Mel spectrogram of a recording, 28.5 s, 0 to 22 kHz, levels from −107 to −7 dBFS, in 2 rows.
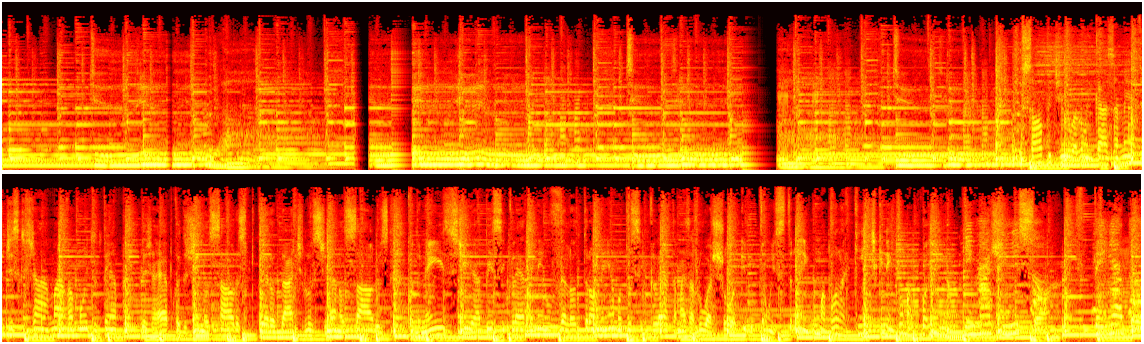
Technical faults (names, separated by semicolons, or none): burst of packet loss; long network dropout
